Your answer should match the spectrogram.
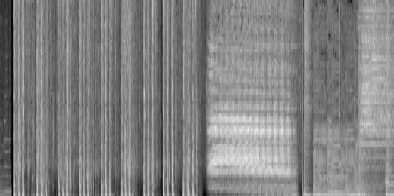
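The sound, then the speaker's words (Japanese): A horse's hooves clip-clop in a steady rhythm for a few seconds, then a loud, drawn-out whinny rings out before music begins at the end, marking the start of a program. “はい、まあ、それでは始めていきましょう、はい、馬が舞うスタートです”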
